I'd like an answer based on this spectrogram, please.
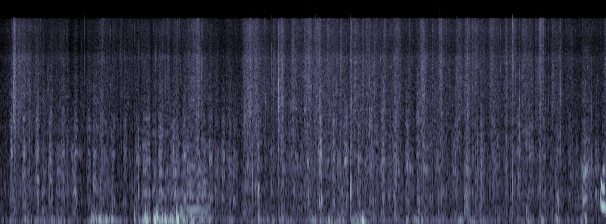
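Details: Husky dog tracking a pregnant deer on a woodland mountain walk in South Korea, a Labrador retriever staying nearby; rough, breathy panting bursts with rustling steps through undergrowth and brief human voices.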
